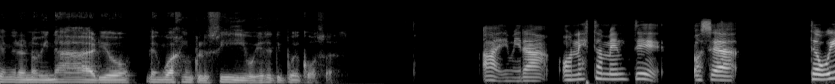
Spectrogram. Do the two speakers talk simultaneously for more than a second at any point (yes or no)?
no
